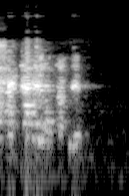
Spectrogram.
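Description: A telephone call signal sounds as a short series of bright electronic tone bursts, close and clear, ending abruptly and followed by silence.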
